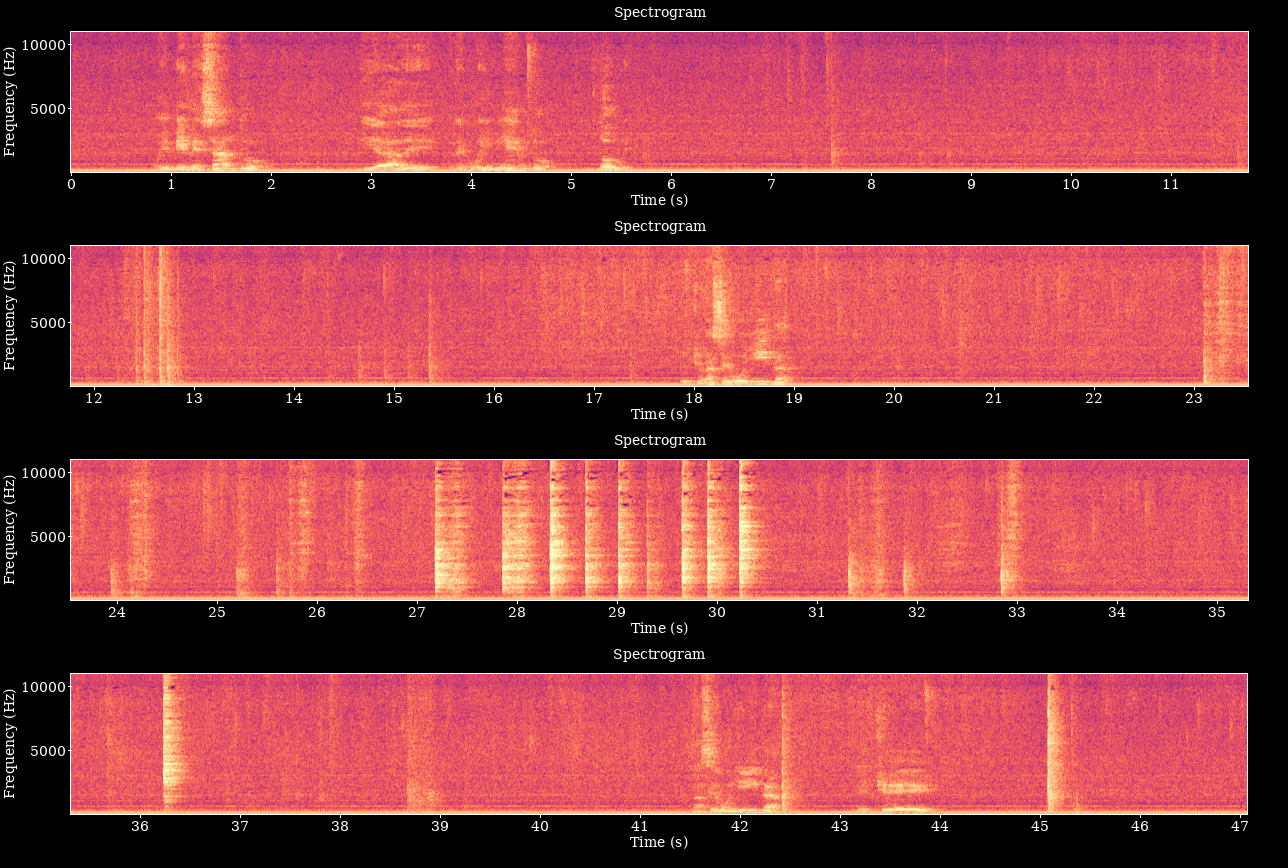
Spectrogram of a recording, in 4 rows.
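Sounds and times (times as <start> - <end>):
low electrical hum: 0.0 - 47.0.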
